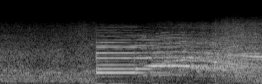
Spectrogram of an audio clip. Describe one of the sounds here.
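An electronic start signal beeps once.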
